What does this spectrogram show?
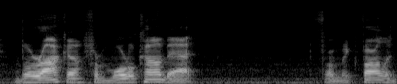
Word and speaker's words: Baraka: mortal kombat line and this is bakara or baraka i'm sorry i said it wrong baraka from mortal kombat for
